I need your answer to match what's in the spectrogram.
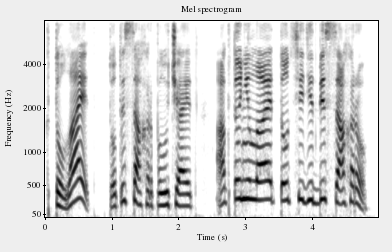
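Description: An excitable, bossy schoolboy, as a woman puts him on in a storybook reading, his raised boyish voice jumping about lively. The sound is dry and close. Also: a little high, measured pace, no room sound, pitched above the performer's own voice. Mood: eager.

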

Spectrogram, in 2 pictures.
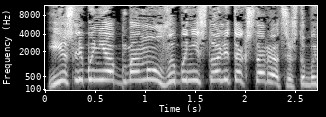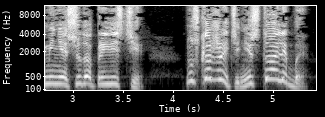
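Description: A man voicing a tiny, boastful and sly living toy boy in a storybook, cheeky and excitable. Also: very high voice, fast talker, no room sound, clean studio sound, pitched above the performer's own voice. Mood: defiant.

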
